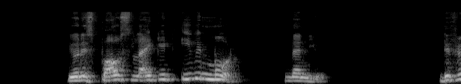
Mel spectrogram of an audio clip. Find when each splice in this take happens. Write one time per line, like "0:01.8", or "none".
none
